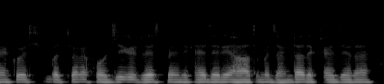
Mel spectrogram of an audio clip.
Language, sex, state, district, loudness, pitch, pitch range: Hindi, male, Uttar Pradesh, Ghazipur, -38 LUFS, 110 Hz, 105-110 Hz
